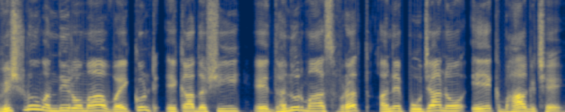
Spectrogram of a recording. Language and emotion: Gujarati, neutral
